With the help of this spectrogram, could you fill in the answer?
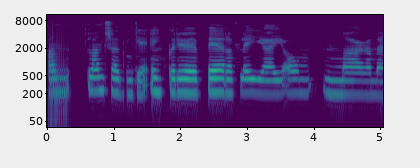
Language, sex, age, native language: Icelandic, female, 11, Icelandic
